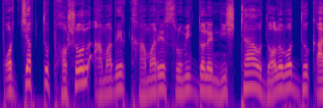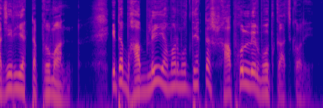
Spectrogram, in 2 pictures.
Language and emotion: Bengali, happy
